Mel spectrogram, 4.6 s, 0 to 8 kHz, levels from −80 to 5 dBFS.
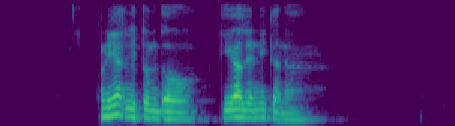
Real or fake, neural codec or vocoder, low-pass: fake; codec, 44.1 kHz, 2.6 kbps, SNAC; 7.2 kHz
